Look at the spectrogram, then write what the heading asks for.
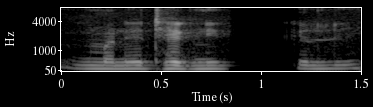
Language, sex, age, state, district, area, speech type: Bodo, male, 18-30, Assam, Kokrajhar, rural, spontaneous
